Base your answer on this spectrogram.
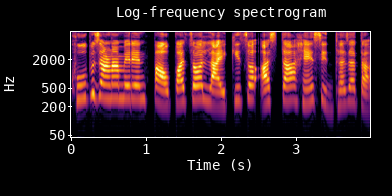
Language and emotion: Goan Konkani, neutral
